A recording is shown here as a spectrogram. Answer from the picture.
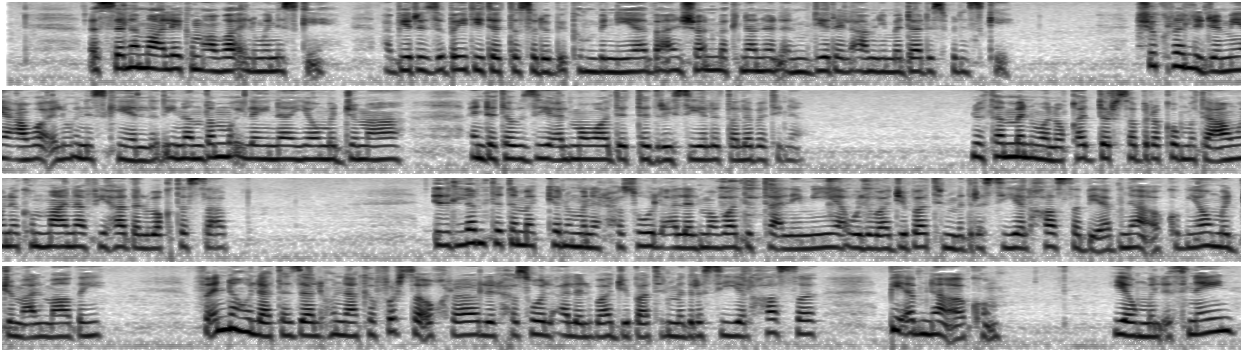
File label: arabic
